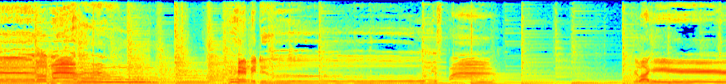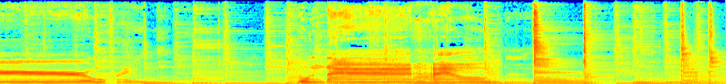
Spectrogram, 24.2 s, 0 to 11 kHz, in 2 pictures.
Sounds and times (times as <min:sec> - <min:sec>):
Country: 0:00.0 - 0:24.2.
